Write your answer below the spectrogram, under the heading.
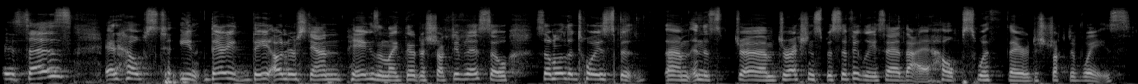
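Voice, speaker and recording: A woman's voice: on the high side, moderate pace, hardly any pauses. A woman chatting informally as a podcast co-host, with lots of "like" and some swearing. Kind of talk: casual chat.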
